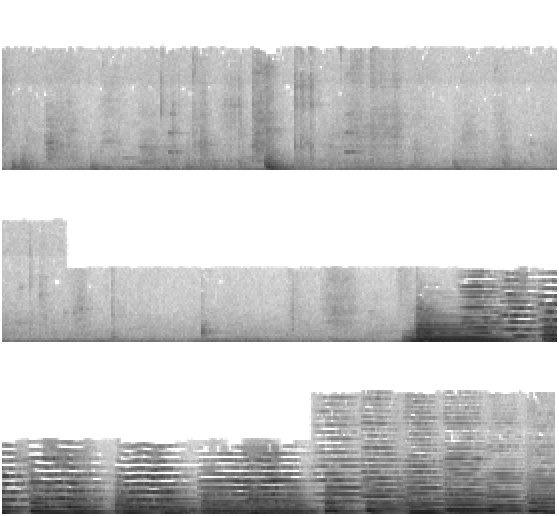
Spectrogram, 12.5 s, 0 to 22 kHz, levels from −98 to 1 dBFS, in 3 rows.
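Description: From 4.64 to 10.64 s the audio drops to a lower-bitrate version of an adaptive stream. Everything above about 9.8 kHz vanishes and codec artefacts thicken, which fits a switch from roughly 96 to 32 kbit/s AAC. The change happens abruptly, with no gap, when the connection slows.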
